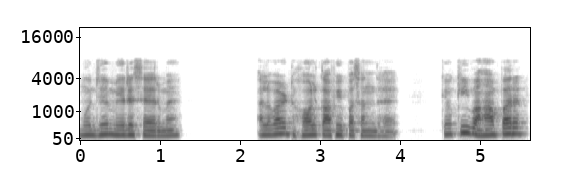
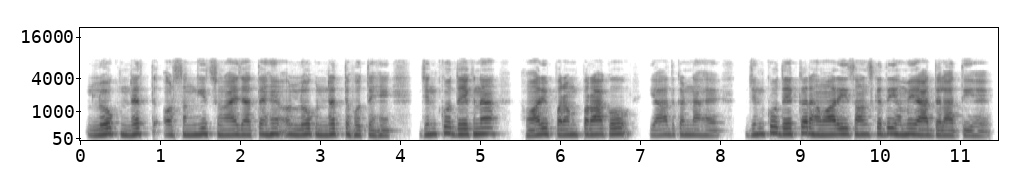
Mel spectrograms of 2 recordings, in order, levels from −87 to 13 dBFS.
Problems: background sounds at intervals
